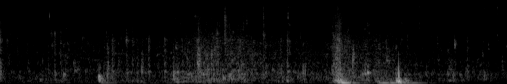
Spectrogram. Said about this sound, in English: Waves are big and fast, relatively aggressive. Power Anchor seems to be doing its job, even though I've lost a significant amount of ground because of the strength and the speed of the waves.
